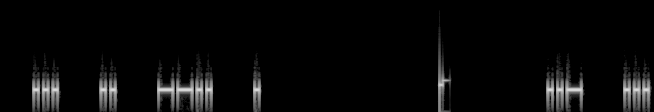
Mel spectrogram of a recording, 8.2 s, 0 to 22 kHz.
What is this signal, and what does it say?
Morse code, heard as a keyed tone, about 20 wpm, spaced as for 11 wpm, 690 Hz. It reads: SIZE US
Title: 3x Character Spacing - Top 500 Words - 20wpm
